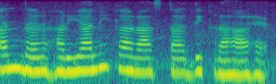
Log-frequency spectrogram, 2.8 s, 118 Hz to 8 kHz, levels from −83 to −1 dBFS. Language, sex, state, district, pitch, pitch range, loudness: Hindi, female, Manipur, Imphal West, 225 Hz, 210-240 Hz, -12 LUFS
